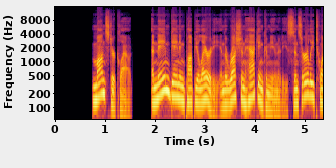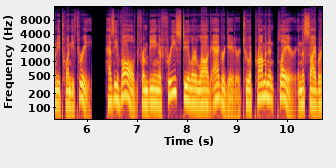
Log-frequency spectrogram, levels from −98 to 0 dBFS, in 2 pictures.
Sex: male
